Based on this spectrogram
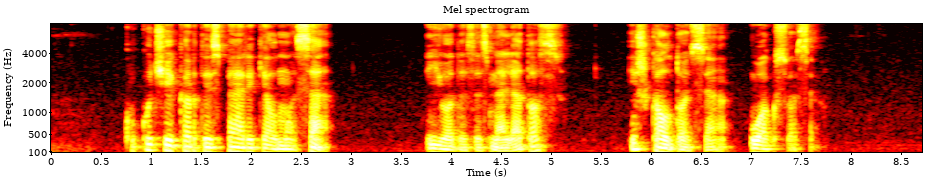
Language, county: Lithuanian, Vilnius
